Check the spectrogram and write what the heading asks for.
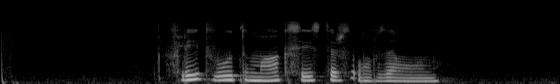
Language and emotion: Russian, neutral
